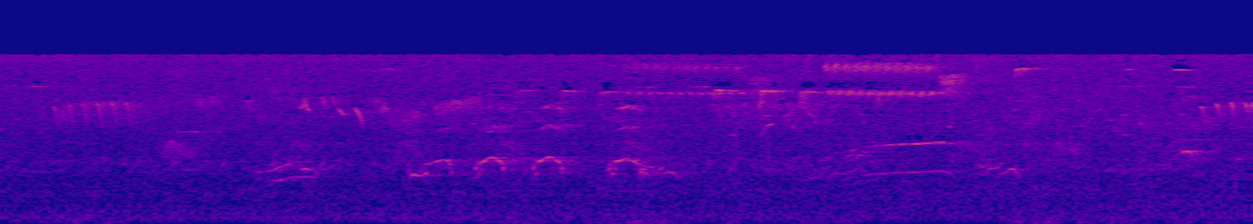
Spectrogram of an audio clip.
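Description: Outdoor ambience with several bird calls: short arched chirps and a few high trills over a steady low rumble.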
